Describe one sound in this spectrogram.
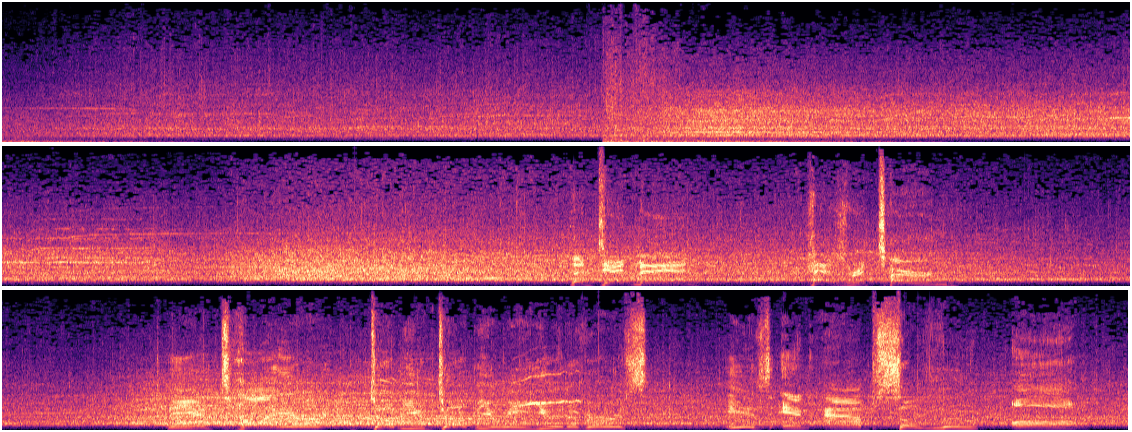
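A huge arena crowd roars and cheers, echoing through a vast hall.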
